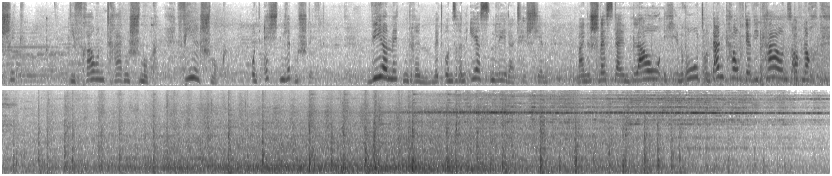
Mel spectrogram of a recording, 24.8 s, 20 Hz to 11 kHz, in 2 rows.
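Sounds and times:
speech: 0.1 - 0.4, 1.0 - 4.8, 5.5 - 12.8
train wheels rumbling with rhythmic clacks on railway line: 10.2 - 24.8
high metallic train squeal: 18.0 - 24.8.

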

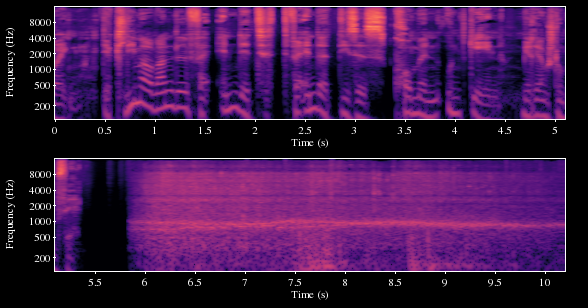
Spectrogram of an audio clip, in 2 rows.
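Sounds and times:
speech: 0.0 - 6.1
icebreaker ship engine roar: 5.9 - 10.1.

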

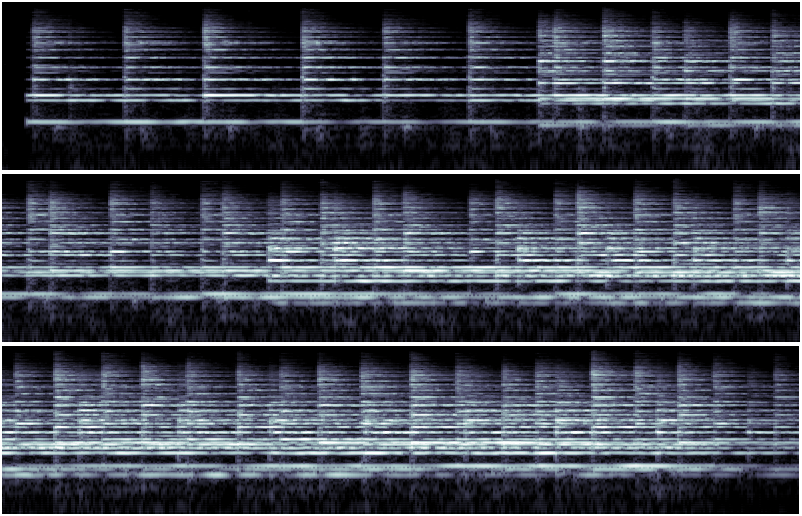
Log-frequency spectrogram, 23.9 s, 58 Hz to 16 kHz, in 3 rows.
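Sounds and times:
three Protestant church bells in Dornheim Lower Franconia Germany ringing the noon peal: 0.3 - 23.9.

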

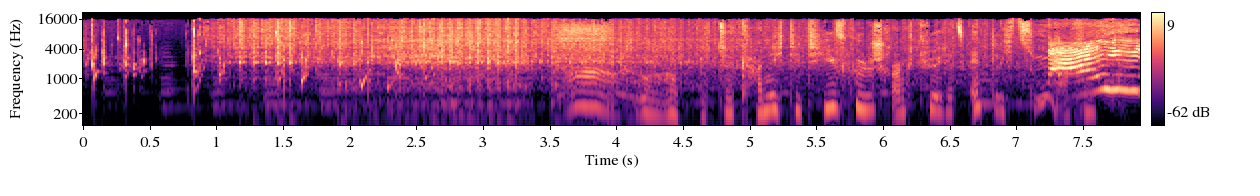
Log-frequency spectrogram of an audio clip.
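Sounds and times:
cream, eggs and sugar stirred in a bowl: 1.1 - 7.1
speech: 4.4 - 7.9.

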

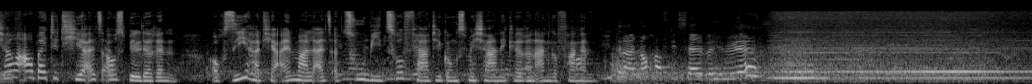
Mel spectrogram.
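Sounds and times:
speech: 0.0 - 8.6
CNC milling machine cutting tool shapes from a foam mat: 7.7 - 10.3.

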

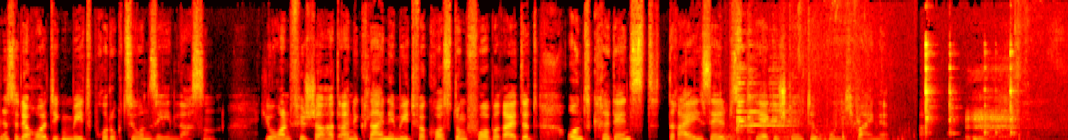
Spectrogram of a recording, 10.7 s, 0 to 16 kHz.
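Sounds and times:
speech: 0.0 - 10.3
small water glasses of homemade mead clinking in a toast: 7.3 - 8.1, 9.2 - 10.3.

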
